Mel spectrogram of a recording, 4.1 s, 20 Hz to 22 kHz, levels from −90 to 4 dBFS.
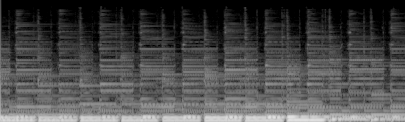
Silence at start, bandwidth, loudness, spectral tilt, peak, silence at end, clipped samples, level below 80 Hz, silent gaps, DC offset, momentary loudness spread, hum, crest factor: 0 s; 6.4 kHz; -15 LUFS; -9.5 dB/octave; 0 dBFS; 0 s; under 0.1%; -28 dBFS; none; under 0.1%; 7 LU; none; 14 dB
